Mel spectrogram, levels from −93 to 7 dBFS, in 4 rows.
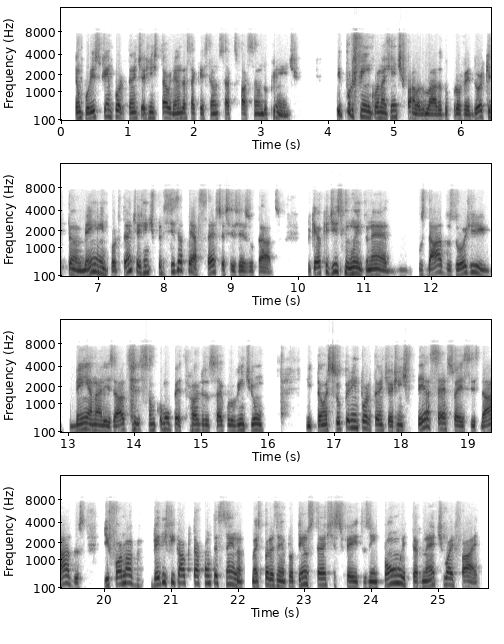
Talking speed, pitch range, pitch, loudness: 210 wpm, 125-175 Hz, 145 Hz, -18 LUFS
